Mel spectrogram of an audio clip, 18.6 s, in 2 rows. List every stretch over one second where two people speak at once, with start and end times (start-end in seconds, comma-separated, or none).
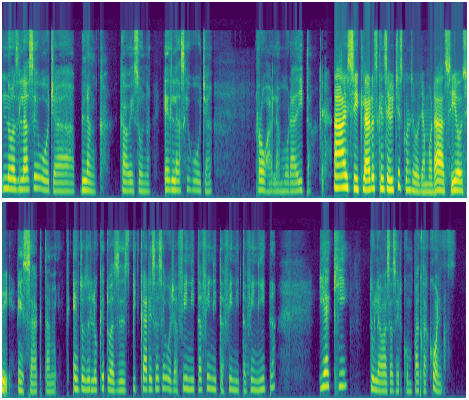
none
